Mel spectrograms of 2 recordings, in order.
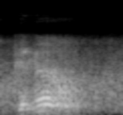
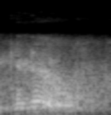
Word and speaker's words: GNU: However, when it's the name of our system, please do not follow the dictionary. Please pronounce it GNU.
